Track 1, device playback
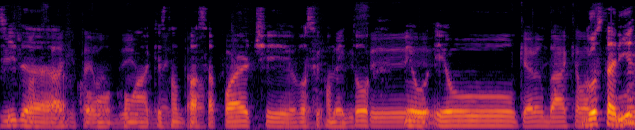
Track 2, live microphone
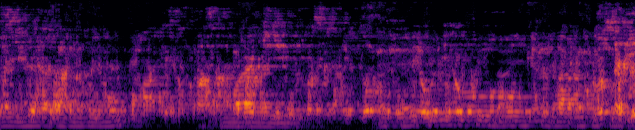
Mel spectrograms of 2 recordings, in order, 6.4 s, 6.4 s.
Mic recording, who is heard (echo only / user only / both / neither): both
